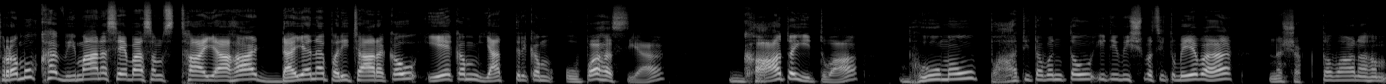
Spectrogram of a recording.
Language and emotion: Sanskrit, disgusted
